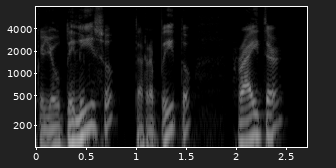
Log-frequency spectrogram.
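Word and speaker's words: Rytr: Espero que este tema te haya servido, que puedas utilizar, si quieres utilizar lo que yo utilizo, te repito, Writer, se escribe R-Y-T-R, Auphonic con la inteligencia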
